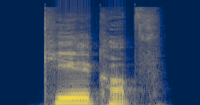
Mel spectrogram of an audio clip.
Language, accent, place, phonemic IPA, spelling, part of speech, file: German, Germany, Berlin, /ˈkeːlkɔpf/, Kehlkopf, noun, De-Kehlkopf.ogg
- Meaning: 1. larynx 2. Adam's apple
